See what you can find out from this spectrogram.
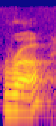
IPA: rə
